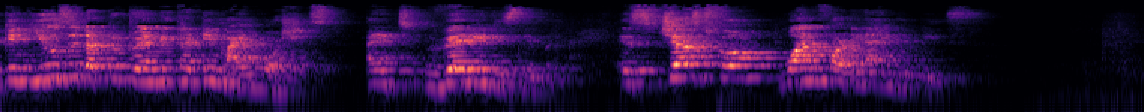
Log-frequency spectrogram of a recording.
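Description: A young woman speaks clearly and calmly into a close microphone.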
